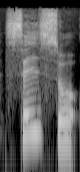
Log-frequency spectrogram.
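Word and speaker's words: Seeiso: Han och hans nära vän och kollega prins Seiso av Lesotho. Uttalar jag rätt? – Ja, men det är svårt.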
